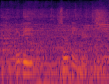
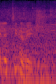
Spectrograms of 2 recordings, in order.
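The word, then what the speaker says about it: Milutinović: That last bucket courtesy of Ili Tunivic. There you go. Come on, Boz, get your pronunciations right. What's wrong with you? Milutinovic.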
